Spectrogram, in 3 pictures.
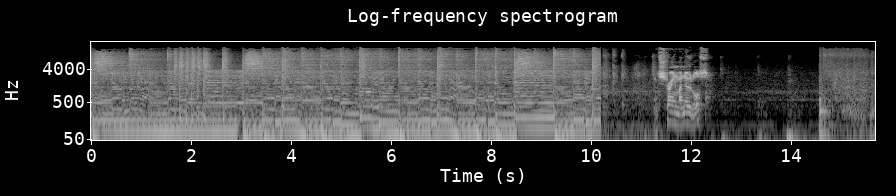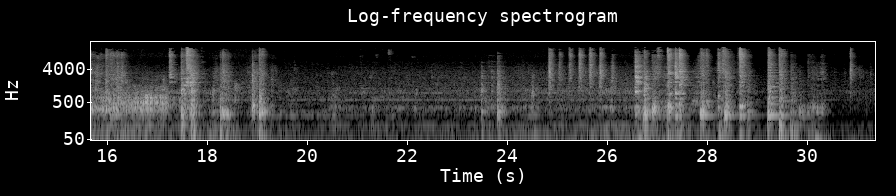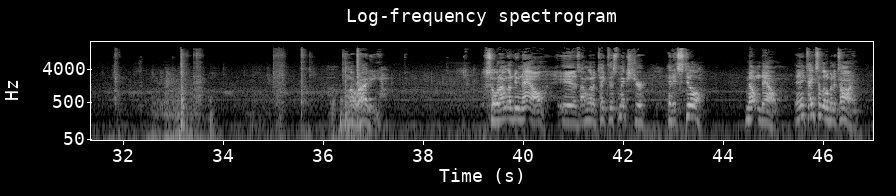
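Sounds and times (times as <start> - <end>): pots and utensils clanking: 24.8 - 30.5.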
